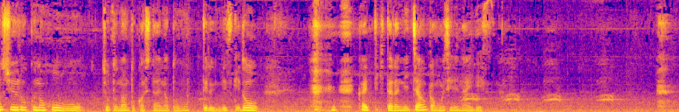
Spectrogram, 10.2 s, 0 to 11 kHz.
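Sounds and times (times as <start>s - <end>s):
speech: 0.0s - 7.4s
laughter: 4.6s - 5.3s
crow cawing: 6.9s - 9.5s.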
